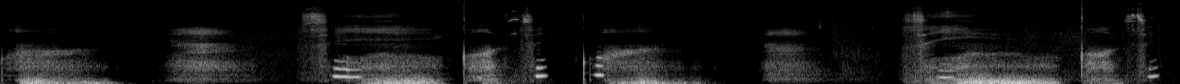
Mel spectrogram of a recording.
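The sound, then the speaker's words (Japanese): Deep, slow breathing: several long, breathy inhales and exhales, separated by short silences, with soft voiced sighs mixed in. The breaths are close and fairly loud, and no clear talk is heard. “深呼吸”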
